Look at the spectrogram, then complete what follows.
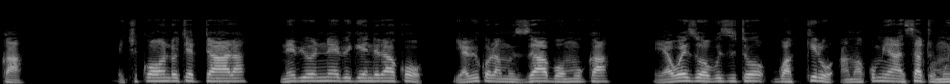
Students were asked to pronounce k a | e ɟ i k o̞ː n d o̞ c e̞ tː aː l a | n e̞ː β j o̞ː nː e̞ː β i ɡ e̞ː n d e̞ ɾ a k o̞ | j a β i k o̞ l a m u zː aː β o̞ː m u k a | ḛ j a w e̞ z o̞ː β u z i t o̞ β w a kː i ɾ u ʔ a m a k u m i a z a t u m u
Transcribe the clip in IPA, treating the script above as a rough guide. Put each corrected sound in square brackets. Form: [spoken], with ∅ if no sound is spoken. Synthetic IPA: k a | e [c] i k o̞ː n d o̞ c e̞ tː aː l a | n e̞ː β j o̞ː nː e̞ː β i ɡ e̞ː n d e̞ ɾ a k o̞ | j a β i k o̞ l a m u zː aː β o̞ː m u k a | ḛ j a w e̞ z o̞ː β u z i t o̞ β w a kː i ɾ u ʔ a m a k u m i a [s] a t u m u

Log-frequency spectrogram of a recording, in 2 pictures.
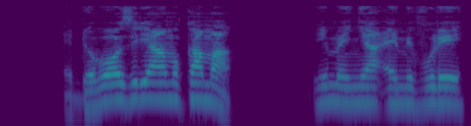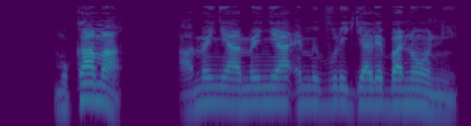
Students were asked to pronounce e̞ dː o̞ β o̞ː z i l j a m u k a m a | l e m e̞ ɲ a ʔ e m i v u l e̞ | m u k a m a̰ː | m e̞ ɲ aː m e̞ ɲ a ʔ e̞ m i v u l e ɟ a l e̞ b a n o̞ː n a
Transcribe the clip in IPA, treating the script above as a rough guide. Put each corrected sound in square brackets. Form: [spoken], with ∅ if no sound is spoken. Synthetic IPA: e̞ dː o̞ β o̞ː z i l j a m u k a m a | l [i] m e̞ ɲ a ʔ e m i v u l e̞ | m u k a m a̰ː | m e̞ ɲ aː m e̞ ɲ a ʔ e̞ m i v u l e ɟ a l e̞ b a n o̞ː n [i]

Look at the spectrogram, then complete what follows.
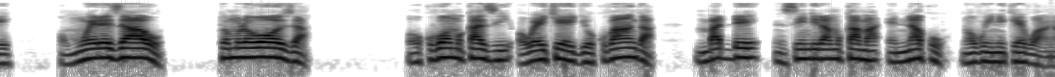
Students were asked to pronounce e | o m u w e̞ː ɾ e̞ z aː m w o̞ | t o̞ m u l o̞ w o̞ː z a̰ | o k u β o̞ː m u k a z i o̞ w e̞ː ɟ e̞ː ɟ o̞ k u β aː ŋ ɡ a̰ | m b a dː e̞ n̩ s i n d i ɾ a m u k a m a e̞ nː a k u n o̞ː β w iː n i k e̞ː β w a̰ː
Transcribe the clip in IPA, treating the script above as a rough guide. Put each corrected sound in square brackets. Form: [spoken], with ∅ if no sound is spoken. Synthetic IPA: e | o m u w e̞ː ɾ e̞ z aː [∅] w o̞ | t o̞ m u l o̞ w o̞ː z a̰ | o k u β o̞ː m u k a z i o̞ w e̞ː [c] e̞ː ɟ o̞ k u β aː ŋ ɡ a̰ | m b a dː e̞ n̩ s [iː] n d i ɾ a m u k a m a e̞ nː a k u n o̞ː β w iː n i k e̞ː β w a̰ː

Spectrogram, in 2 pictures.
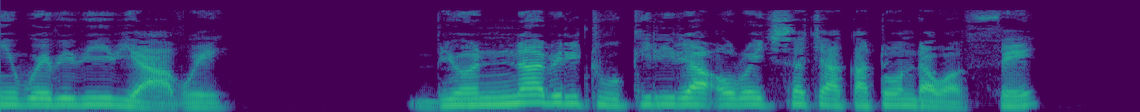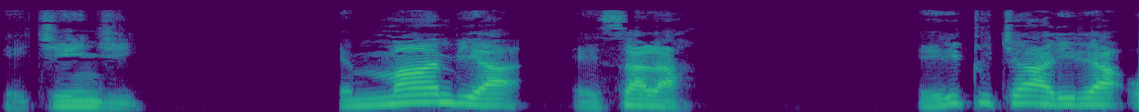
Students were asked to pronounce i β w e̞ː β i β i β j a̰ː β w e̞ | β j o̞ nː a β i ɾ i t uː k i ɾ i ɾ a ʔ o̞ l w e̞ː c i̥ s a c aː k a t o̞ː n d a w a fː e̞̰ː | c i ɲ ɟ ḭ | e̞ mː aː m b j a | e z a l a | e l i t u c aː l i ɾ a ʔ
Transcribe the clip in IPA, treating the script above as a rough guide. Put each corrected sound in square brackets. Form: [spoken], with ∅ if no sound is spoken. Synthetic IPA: i β w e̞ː β i β i β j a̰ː β w e̞ | β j o̞ nː a β i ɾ i t uː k i ɾ i ɾ a ʔ o̞ l w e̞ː c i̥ s a c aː k a t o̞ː n d a w a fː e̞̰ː | c [iː] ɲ ɟ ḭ | e̞ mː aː m b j a | e [s] a l a | e [ɾ] i t u c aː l i ɾ a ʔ

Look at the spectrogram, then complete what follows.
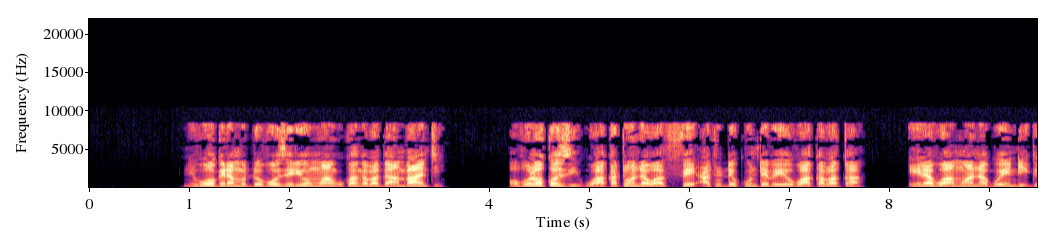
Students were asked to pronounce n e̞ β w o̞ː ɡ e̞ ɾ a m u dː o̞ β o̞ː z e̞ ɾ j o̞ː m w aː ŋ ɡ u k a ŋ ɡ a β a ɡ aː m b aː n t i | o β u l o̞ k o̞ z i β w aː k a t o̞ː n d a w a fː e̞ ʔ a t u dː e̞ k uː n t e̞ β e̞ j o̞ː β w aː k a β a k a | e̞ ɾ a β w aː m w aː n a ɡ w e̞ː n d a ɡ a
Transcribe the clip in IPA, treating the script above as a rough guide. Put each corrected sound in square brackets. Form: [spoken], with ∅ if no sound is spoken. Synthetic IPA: n e̞ β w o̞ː ɡ e̞ ɾ a m u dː o̞ β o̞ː z e̞ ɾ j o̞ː m w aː ŋ ɡ u k a ŋ ɡ a β a ɡ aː m b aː n t i | o β u l o̞ k o̞ z i β w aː k a t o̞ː n d a w a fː e̞ ʔ a t u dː e̞ k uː n t e̞ β e̞ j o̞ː β w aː k a β a k a | e̞ ɾ a β w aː m w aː n a ɡ w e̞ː n d [i] ɡ a

